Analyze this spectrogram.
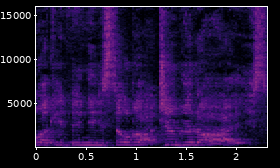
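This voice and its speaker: A woman performs a put-on character voice with a high pitch and ordinary pitch variation. She speaks at a moderate pace with a slight echo. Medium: read story.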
